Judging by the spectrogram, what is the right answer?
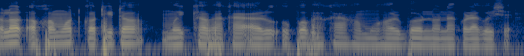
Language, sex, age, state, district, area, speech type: Assamese, male, 18-30, Assam, Charaideo, urban, spontaneous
